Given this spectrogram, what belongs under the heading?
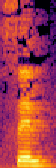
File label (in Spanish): "sel", Silabas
